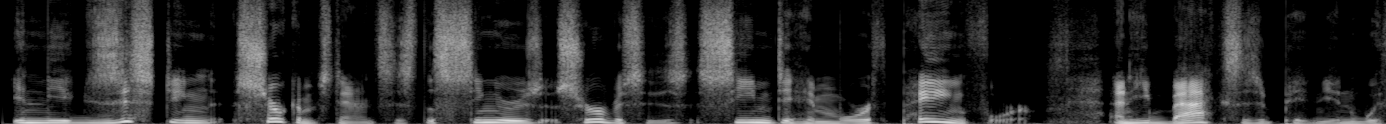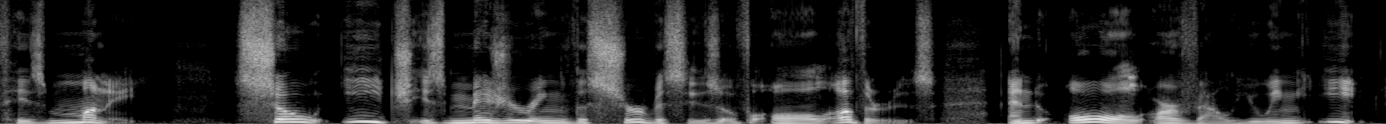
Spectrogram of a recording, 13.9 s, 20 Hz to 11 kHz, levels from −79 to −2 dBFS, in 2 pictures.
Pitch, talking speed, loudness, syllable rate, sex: 155 Hz, 150 wpm, -22 LUFS, 4.3 syllables/s, male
